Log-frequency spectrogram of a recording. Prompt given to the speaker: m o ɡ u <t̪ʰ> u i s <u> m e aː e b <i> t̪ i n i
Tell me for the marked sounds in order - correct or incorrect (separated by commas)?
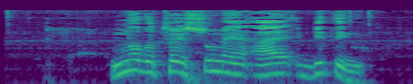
correct, correct, correct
